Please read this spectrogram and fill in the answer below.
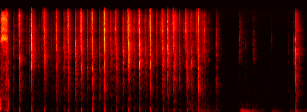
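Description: Tarot cards being shuffled by hand: a rapid run of crisp card clicks, about ten a second, that stops about four seconds in, followed by a soft low thump.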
